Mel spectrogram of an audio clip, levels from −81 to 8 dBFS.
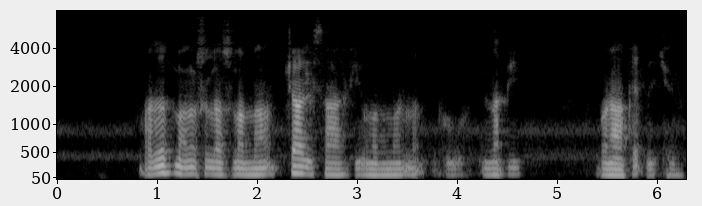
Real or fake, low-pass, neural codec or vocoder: fake; 7.2 kHz; codec, 16 kHz, 2 kbps, FunCodec, trained on LibriTTS, 25 frames a second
